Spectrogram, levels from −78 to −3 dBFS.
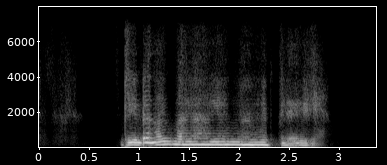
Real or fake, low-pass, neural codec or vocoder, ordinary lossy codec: fake; 7.2 kHz; codec, 16 kHz, 0.5 kbps, FreqCodec, smaller model; Opus, 24 kbps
